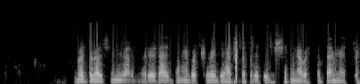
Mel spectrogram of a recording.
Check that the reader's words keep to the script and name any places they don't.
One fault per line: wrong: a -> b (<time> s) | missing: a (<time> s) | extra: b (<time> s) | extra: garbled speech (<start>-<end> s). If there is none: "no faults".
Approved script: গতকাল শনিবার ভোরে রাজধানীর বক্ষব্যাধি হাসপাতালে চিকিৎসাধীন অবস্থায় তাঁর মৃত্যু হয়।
no faults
